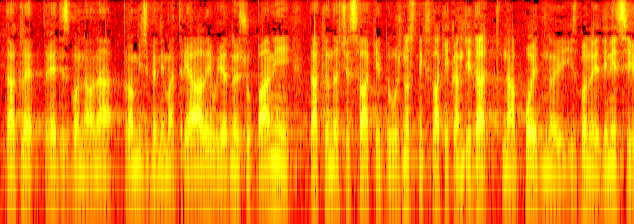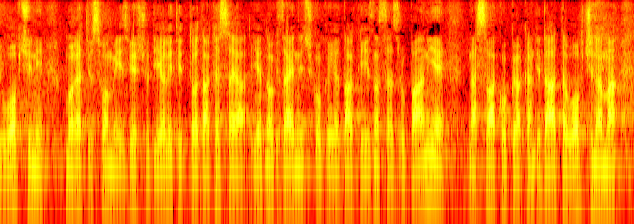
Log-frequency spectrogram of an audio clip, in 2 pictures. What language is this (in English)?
Croatian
